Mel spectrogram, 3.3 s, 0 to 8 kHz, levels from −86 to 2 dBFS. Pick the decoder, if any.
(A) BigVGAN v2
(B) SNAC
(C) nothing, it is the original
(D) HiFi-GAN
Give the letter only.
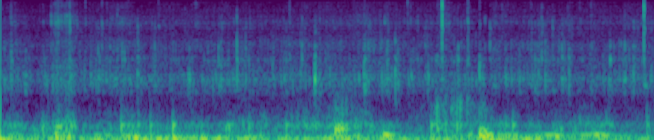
C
